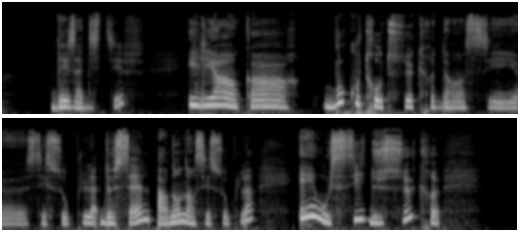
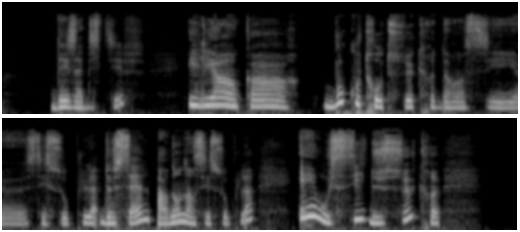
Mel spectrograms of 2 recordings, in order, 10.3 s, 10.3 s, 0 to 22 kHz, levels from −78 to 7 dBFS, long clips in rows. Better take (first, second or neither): first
